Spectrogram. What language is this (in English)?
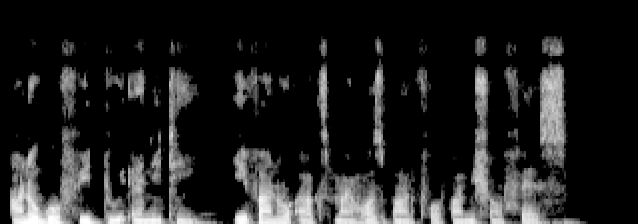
Nigerian Pidgin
